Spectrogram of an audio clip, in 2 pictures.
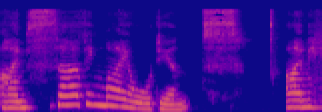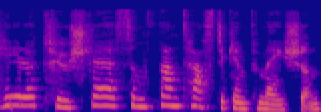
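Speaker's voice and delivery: over-the-top, theatrical, dramatic diva delivery. Coaching listeners, the speaker demonstrates what to start saying: theatrical, dramatic, diva-like. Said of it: "I'm going to be very theatrical and dramatic, diva-like".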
